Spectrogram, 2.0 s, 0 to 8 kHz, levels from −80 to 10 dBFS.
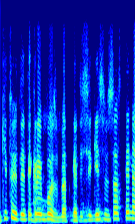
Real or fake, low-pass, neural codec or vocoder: real; 7.2 kHz; none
